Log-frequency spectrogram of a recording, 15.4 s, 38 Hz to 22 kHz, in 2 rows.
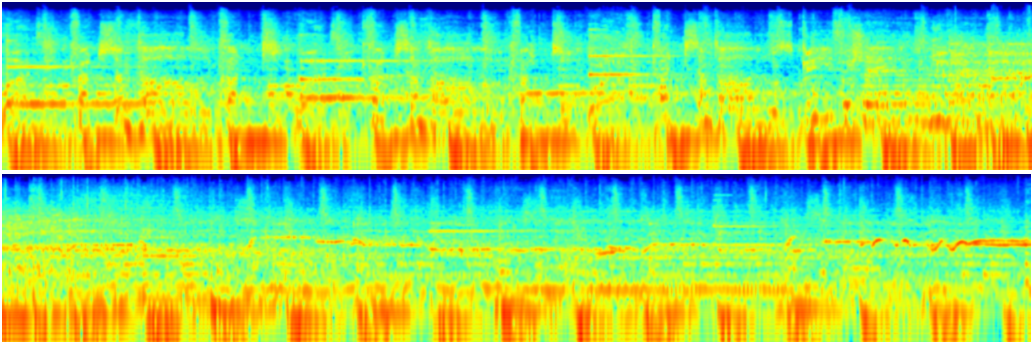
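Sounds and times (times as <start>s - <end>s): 
speech: 0.6s - 4.5s, 5.2s - 7.6s
steady music with a pulsing low beat: 5.6s - 15.4s
person whistling a tune in short gliding high phrases: 7.7s - 15.4s.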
